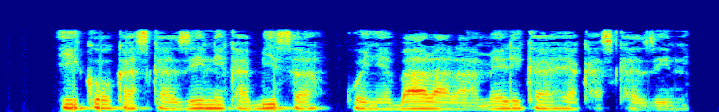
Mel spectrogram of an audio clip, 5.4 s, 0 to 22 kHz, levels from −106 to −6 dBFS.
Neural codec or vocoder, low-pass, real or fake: none; 7.2 kHz; real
